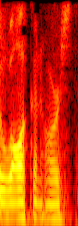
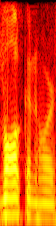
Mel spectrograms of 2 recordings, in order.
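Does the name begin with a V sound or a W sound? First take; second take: W sound; V sound. First: The name begins with a W sound. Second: The name begins with a V sound. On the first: The speaker calls it wrong. "Don't say Valkenhorst" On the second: The speaker calls it right. "it's a V"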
